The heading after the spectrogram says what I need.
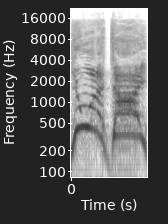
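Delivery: loud, high, furious, angry voice.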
